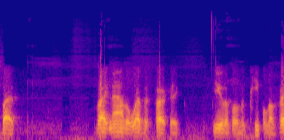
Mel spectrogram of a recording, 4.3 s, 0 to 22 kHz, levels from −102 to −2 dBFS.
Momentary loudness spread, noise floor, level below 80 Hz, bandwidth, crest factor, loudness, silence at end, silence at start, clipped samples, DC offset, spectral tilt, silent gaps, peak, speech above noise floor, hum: 10 LU; -60 dBFS; -56 dBFS; 10 kHz; 16 dB; -28 LUFS; 0 s; 0.05 s; under 0.1%; under 0.1%; -9 dB/octave; none; -12 dBFS; 34 dB; none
